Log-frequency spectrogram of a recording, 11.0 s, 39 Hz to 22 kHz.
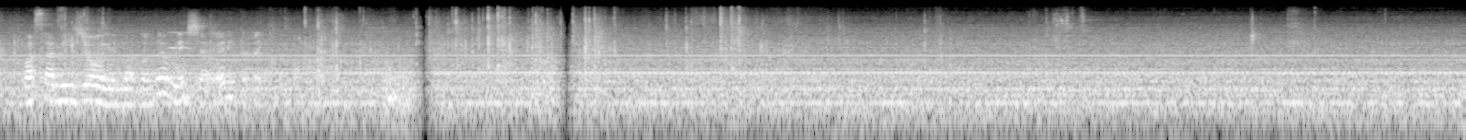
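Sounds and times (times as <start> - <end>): plastic bag crinkling: 0.0 - 1.0, 2.0 - 7.2
electrical hum: 0.0 - 11.0.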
